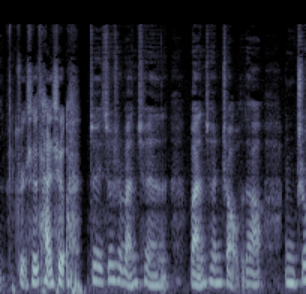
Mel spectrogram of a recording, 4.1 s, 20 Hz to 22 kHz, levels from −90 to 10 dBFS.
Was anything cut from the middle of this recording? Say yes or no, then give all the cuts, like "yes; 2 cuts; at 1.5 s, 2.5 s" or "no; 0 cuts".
no; 0 cuts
